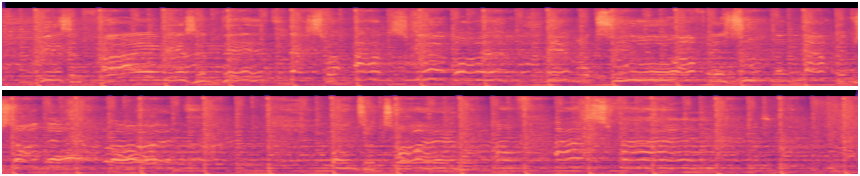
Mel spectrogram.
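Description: A woman singing a pop song live into a handheld microphone over a pop backing track with a steady beat and heavy bass.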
